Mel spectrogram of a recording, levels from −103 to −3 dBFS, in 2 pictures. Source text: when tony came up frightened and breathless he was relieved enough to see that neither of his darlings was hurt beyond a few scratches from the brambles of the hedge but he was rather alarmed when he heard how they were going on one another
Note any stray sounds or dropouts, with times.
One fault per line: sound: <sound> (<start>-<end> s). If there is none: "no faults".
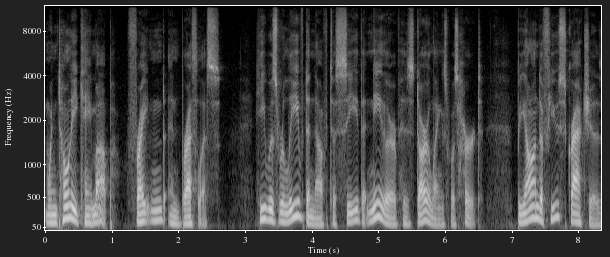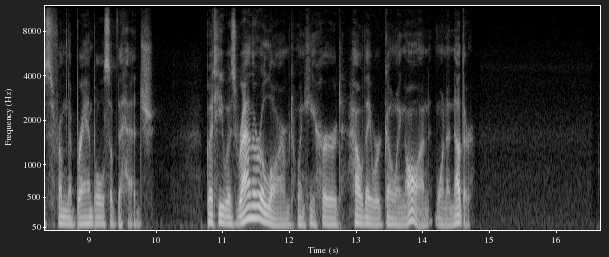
no faults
